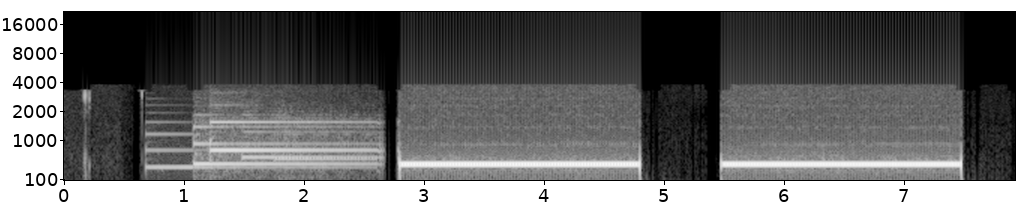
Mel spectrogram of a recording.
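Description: Telephone line tones while a call is transferred: a brief beep, a held chord of chime tones, then two long, steady, loud tones separated by silence.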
